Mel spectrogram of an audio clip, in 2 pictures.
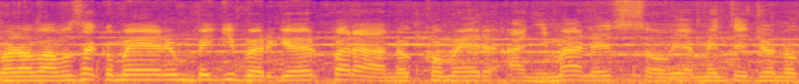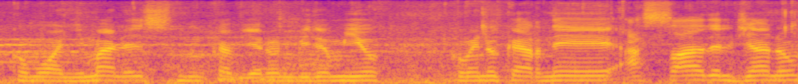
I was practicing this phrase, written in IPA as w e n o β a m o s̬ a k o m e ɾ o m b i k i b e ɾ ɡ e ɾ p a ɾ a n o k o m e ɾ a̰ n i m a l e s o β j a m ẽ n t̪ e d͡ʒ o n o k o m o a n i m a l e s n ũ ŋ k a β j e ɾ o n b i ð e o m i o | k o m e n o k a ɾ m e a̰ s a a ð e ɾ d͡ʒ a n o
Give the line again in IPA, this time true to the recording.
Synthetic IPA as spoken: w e n o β a m o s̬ a k o m e ɾ u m b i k i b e ɾ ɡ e ɾ p a ɾ a n o k o m e ɾ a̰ n i m a l e s o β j a m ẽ n t̪ e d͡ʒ o n o k o m o a n i m a l e s n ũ ŋ k a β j e ɾ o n b i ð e o m i o | k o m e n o k a ɾ n e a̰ s a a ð e l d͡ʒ a n o

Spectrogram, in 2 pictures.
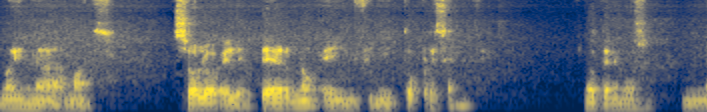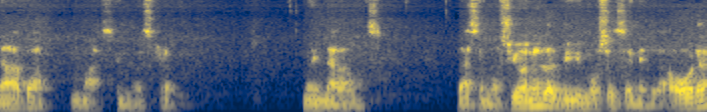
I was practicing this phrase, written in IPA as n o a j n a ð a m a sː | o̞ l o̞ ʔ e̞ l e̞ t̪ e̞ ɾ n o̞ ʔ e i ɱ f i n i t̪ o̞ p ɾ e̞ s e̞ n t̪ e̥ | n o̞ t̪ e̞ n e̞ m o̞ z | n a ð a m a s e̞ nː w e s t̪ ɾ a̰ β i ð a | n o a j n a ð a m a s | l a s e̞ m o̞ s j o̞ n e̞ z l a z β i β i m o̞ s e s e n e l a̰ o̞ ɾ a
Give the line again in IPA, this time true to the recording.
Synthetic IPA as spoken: n o a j n a ð a m a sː | o̞ l o̞ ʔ e̞ l e̞ t̪ e̞ ɾ n o̞ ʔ e i ɱ f i n i t̪ o̞ p ɾ e̞ s e̞ n t̪ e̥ | n o̞ t̪ e̞ n e̞ m o̞ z | n a ð a m a s e̞ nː w e s t̪ ɾ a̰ β i ð a | n o a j n a ð a m a s | l a s e̞ m o̞ s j o̞ n e̞ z l a z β i β i m o̞ s e s e n e l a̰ o̞ ɾ a

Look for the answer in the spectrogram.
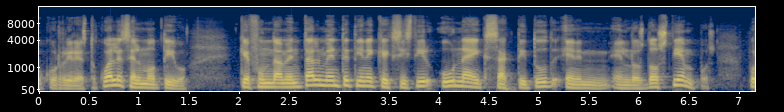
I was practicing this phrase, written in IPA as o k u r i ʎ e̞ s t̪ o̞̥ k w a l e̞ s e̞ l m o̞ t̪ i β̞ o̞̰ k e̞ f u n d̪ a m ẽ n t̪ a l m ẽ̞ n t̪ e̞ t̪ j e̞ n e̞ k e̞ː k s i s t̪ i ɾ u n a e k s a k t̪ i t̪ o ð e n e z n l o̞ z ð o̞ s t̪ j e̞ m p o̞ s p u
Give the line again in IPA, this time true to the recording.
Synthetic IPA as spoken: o k u r i ɾ e̞ s t̪ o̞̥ k w a l e̞ s e̞ l m o̞ t̪ i β̞ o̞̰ k e̞ f u n d̪ a m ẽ n t̪ a l m ẽ̞ n t̪ e̞ t̪ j e̞ n e̞ k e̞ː k s i s t̪ i ɾ u n a e k s a k t̪ i t̪ u ð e n e n l o̞ z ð o̞ s t̪ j e̞ m p o̞ s p o

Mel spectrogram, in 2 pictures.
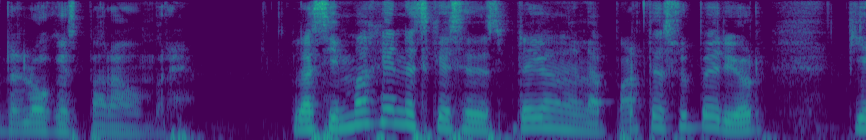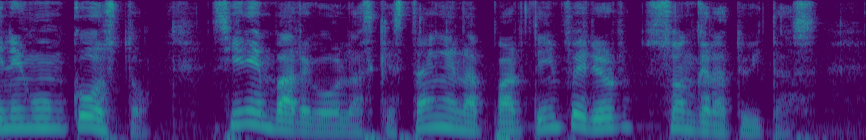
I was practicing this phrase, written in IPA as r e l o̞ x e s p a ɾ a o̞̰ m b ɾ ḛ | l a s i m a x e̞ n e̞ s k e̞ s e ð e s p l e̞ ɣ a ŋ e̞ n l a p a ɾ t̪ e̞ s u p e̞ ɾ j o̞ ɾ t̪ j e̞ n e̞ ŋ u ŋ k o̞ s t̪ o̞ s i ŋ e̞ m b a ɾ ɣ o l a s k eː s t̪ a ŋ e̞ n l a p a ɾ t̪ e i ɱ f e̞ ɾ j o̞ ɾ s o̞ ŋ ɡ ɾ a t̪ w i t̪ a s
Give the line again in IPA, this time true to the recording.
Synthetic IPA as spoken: r e l o̞ x e s p a ɾ a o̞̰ m b ɾ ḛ | l a s i m a x e̞ n e̞ s k e̞ s e ð e s p l e̞ ɣ a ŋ e̞ n l a p a ɾ t̪ e̞ s u p e̞ ɾ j o̞ ɾ t̪ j e̞ n e̞ ŋ u ŋ k o̞ s t̪ o̞ s i n e̞ m b a ɾ ɣ o l a s k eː s t̪ a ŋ e̞ n l a p a ɾ t̪ e i ɱ f e̞ ɾ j o̞ ɾ s o̞ ŋ ɡ ɾ a t̪ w i t̪ a s

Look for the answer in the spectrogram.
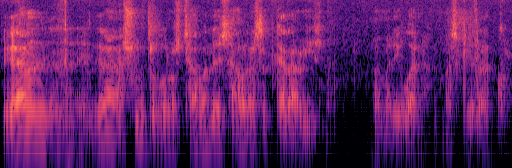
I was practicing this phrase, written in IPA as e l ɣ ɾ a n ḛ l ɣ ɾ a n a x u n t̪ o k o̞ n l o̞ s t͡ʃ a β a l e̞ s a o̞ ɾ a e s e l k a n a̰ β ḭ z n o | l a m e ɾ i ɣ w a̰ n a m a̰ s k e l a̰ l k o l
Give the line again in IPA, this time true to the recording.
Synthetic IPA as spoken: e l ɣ ɾ a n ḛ l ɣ ɾ a n a s u n t̪ o k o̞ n l o̞ s t͡ʃ a β a l e̞ s a o̞ ɾ a e s e l k a n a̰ β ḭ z n o | l a m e ɾ i ɣ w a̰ n a m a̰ s k e l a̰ l k o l

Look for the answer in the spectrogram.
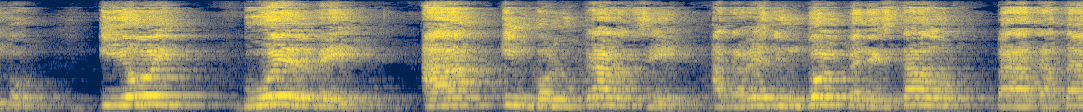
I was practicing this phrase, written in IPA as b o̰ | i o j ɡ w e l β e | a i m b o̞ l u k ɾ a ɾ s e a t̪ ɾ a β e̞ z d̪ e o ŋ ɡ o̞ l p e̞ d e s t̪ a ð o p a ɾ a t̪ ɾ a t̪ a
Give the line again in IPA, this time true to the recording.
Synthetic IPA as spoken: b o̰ | i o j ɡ w e l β e | a i m b o̞ l u k ɾ a ɾ s e a t̪ ɾ a β e̞ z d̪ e u ŋ ɡ o̞ l p e̞ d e s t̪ a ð o p a ɾ a t̪ ɾ a t̪ a

